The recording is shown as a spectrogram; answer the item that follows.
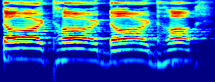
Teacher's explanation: तो इन सभी वर्णों का मूर्धा उच्चारण स्थान होता है। जब भी आप ट, ठ, ड, ढ, इन सारे वर्णों को बोलेंगे तो आपकी जीभ प्राय ऊपर की ओर मुड़ जाएगी और वह मूर्धा को स्पर्श करेगी। · आपकी जीभ प्रायः ऊपर की ओर मुड़ जाएगी और वह मूर्धा को स्पर्श करेगी। इसलिए इन सभी वर्णों का मूर्धा उच्चारण स्थान होता है।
